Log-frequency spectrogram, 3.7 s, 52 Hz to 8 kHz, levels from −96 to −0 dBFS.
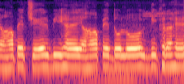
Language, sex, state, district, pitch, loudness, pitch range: Hindi, male, Himachal Pradesh, Shimla, 150 Hz, -13 LUFS, 145-150 Hz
